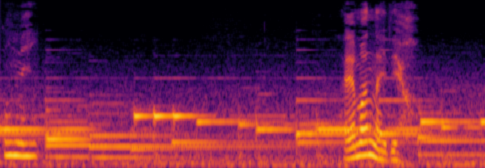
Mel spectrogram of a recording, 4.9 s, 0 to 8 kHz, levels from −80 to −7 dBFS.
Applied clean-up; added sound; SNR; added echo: none; none; none; none.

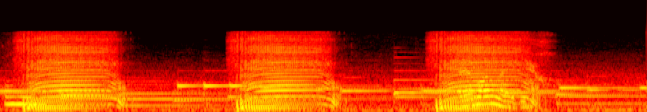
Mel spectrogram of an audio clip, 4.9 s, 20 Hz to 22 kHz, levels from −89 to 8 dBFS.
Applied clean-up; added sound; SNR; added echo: none; Drill; -2 dB; none.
